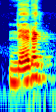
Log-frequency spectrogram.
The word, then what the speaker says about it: Netta: Netta Gulchin, that's how you say her name, Netta. I always called her Nita, and it's always Netta.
